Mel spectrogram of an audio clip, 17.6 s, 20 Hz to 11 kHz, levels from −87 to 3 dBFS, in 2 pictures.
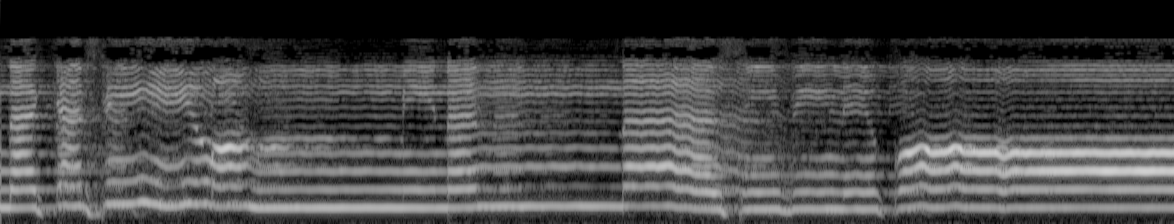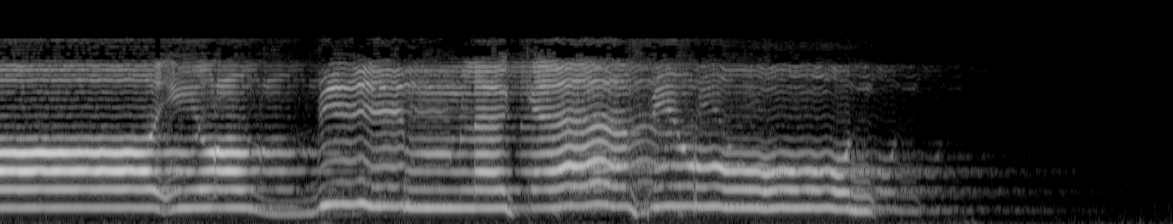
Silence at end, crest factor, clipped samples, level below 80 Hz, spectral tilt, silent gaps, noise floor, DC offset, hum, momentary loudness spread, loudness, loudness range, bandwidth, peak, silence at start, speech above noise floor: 2.05 s; 14 dB; under 0.1%; -72 dBFS; -4 dB/octave; none; -76 dBFS; under 0.1%; none; 14 LU; -22 LUFS; 11 LU; 6.4 kHz; -8 dBFS; 0 s; 53 dB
